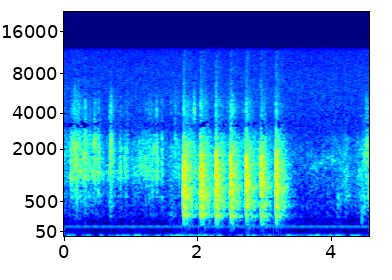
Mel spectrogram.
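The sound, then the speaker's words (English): A series of about seven firm, evenly spaced knocks on an unlocked wooden door, fairly loud, with no voices and only a faint low hum behind them. “Like a body could open the door for theirself.”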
